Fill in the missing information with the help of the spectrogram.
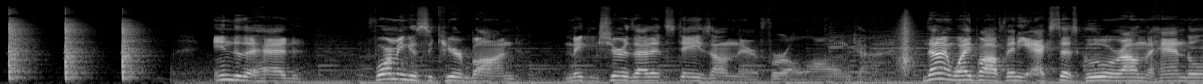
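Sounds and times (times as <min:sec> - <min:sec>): wooden mallet knocks: 0:00.0 - 0:01.6.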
